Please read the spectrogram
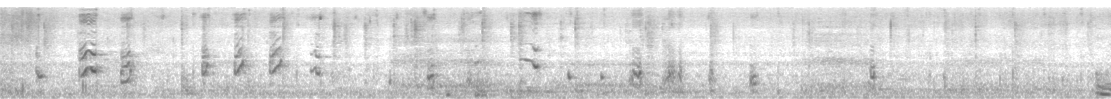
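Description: Newborn miniature schnauzer puppies squeaking: short, faint high squeaks, a few a second, thinning out near the end.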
